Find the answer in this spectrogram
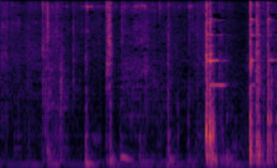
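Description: Jingling and clicking handling noises of small loose metal items, with two sharp knocks near the end.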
